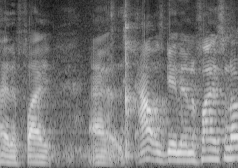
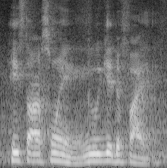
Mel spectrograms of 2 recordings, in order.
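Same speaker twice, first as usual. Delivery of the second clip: normal talking voice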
